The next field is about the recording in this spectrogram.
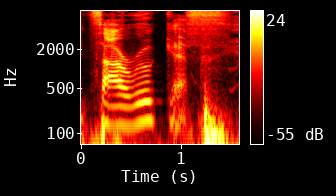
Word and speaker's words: Tsarouchas: Angelo, I apologize if I'm not saying your damn last name. – You said it right, man. – Okay. – I mean, you said it awesomely, Tsarouchas.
